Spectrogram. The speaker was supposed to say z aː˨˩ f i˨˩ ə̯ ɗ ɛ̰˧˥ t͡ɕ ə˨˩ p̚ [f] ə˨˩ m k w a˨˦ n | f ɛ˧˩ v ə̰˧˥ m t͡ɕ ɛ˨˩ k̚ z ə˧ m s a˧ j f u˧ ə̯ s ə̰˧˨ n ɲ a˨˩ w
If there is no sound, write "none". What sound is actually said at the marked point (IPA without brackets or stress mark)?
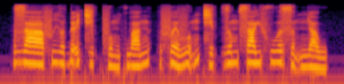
f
